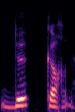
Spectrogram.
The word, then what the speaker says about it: deux cornes: Deux cornes. This time the X is silent because there's no vowel. So vowel there, sound the X, deux ailes, no vowel, deux cornes.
